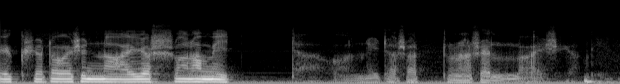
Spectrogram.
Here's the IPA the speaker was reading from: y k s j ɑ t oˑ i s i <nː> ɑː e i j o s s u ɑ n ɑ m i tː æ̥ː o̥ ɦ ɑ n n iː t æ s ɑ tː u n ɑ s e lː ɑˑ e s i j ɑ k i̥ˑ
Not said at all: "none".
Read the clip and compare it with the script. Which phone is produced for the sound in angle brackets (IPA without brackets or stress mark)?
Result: nː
